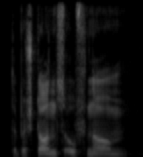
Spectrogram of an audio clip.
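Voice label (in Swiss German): "bstandsufnahm", Alsatian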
